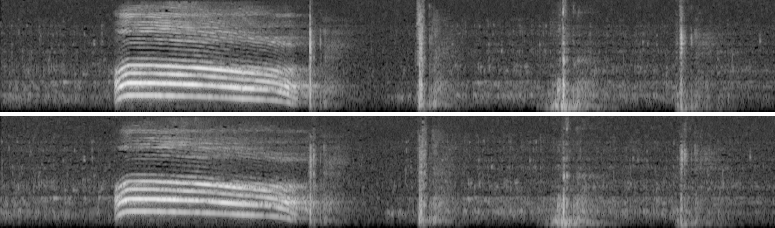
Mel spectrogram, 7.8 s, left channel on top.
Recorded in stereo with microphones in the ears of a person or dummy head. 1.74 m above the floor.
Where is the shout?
70° left (ahead or behind), 1.4 m; by 3.0 s 75° left (ahead or behind), 2.5 m.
